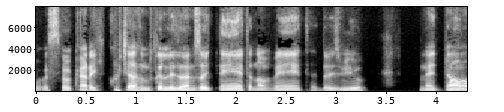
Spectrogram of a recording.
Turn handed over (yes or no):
yes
